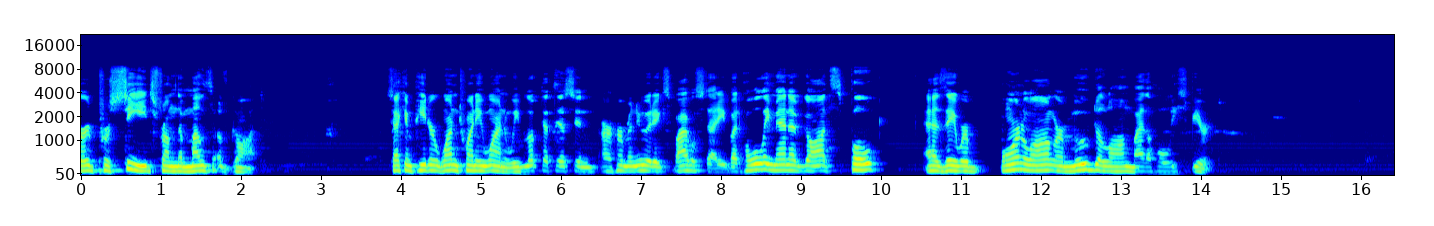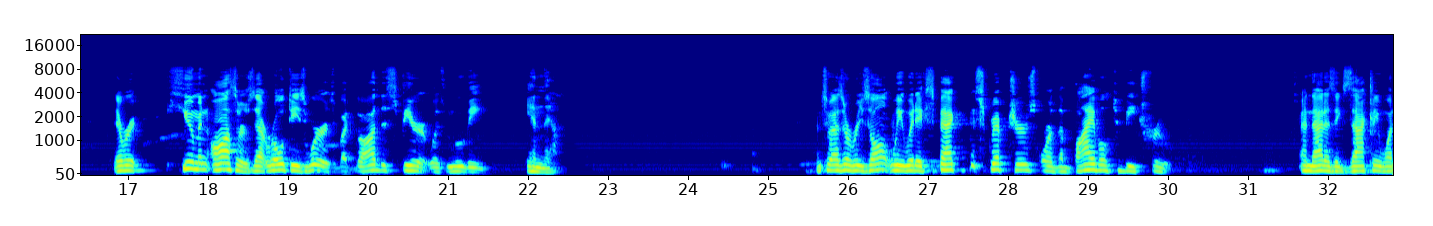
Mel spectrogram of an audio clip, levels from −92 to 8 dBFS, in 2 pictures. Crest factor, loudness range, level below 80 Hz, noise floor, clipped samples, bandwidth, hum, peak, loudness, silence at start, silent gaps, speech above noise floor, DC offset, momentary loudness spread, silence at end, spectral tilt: 20 dB; 10 LU; -78 dBFS; -84 dBFS; under 0.1%; 8.8 kHz; none; -16 dBFS; -35 LUFS; 0 s; none; 49 dB; under 0.1%; 12 LU; 0 s; -6.5 dB/octave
